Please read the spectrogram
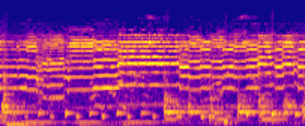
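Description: Live East Javanese jaranan music: a slompret, a nasal-toned Javanese shawm, plays a melody that slides between notes over a steady beat of kendang drums and gamelan percussion.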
